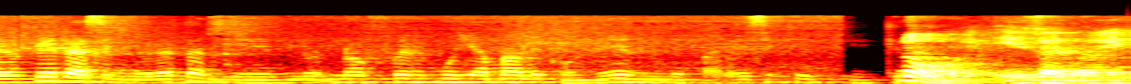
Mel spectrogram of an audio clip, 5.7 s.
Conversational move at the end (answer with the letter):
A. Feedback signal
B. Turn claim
B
